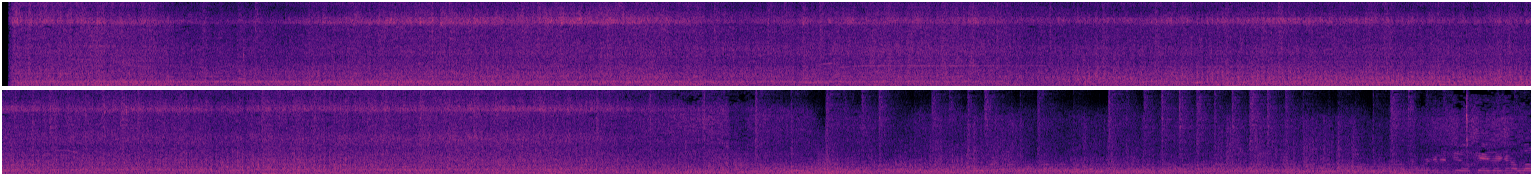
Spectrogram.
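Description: Helicopter rotor and engine noise heard from inside the cabin with the door open, loud and steady throughout; a steady whine within it stops about two-thirds of the way through.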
